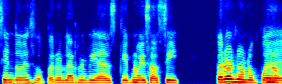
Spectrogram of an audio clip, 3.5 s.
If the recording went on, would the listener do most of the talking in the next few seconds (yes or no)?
no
